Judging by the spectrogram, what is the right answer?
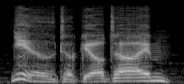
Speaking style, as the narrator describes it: Zahn spat

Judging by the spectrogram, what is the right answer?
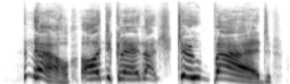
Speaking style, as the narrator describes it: Humpty Dumpty cried, breaking into a sudden passion

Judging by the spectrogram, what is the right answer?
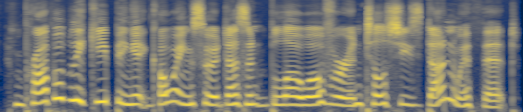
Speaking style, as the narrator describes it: Jillian laughed

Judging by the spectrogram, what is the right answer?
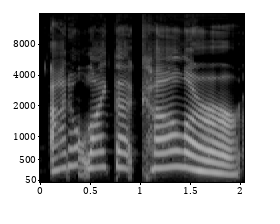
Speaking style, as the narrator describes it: a child says in a whiny voice

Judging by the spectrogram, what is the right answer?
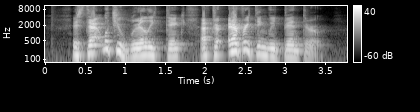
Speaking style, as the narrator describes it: Stone said through gritted teeth

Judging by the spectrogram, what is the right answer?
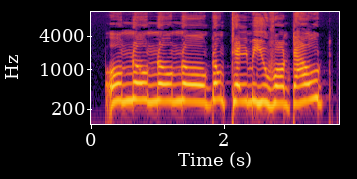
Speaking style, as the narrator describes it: she moaned, looking instantly crestfallen

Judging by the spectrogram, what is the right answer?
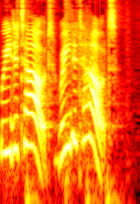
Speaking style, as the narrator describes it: they cried louder

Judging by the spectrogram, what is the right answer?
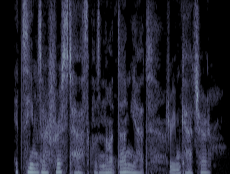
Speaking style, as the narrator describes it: murmured the beaded lady

